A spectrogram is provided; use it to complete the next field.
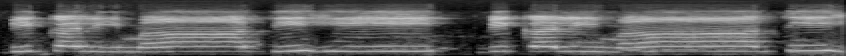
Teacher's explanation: ہا کھڑا زیر ہی بی کلماتی ہی. اس میں دیکھیے جہاں پر بھی زیر آ رہا ہے اس کو خوب باریک کر کے پڑھیں گے اور میم اور ہا کو کھینچ کر پڑھیں گے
